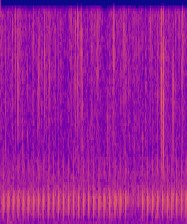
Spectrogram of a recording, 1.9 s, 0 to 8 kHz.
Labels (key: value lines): label: biophony, rattle
recorder: SoundTrap 500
